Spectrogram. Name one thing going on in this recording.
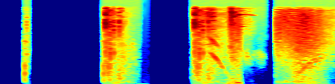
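Blocks pop and burst in a puzzle game.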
